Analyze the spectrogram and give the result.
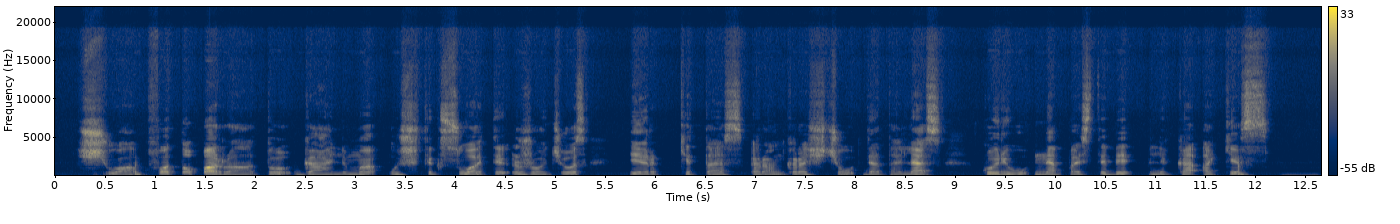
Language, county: Lithuanian, Vilnius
